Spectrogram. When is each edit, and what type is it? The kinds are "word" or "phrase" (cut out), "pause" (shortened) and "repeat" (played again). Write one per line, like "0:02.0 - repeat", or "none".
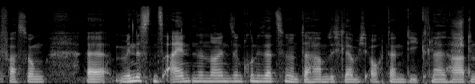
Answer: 0:01.9 - word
